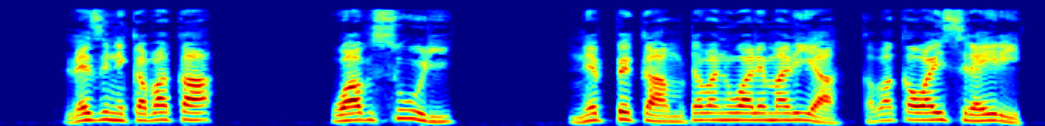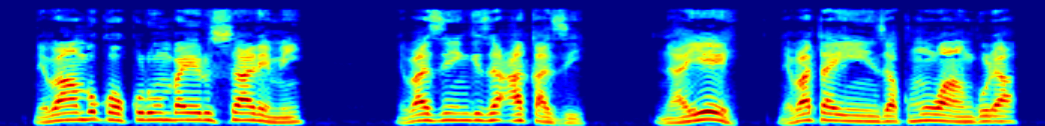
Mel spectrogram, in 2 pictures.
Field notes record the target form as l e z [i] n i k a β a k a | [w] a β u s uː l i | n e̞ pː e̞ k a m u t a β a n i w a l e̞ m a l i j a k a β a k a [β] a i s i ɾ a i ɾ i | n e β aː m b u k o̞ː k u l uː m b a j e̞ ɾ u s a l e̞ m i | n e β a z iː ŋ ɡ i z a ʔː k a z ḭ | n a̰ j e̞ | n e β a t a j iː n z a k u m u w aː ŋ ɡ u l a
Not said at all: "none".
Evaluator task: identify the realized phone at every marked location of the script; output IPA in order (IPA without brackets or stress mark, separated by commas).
i, w, w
